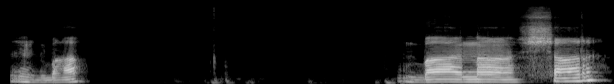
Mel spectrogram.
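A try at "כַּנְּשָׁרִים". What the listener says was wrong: That first letter is a ka. So kanasharium, right?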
